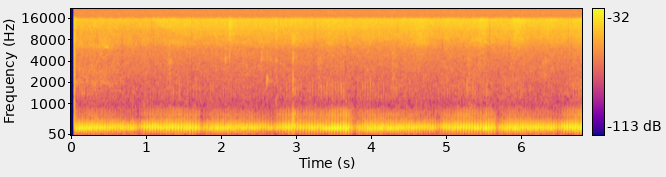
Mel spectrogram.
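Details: Three-month-old male kitten purring happily while being petted; a steady low rumbling purr with soft breaths alternating roughly every second, continuous throughout with no other sounds.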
